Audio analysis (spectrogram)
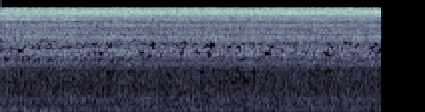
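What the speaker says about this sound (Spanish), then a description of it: "Ahora vamos a bajar el botón para expulsar el vapor." Instant Pot Duo electric pressure cooker venting steam through its release valve, a loud, continuous harsh hiss that holds steady for nearly four seconds and then cuts off abruptly into silence.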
